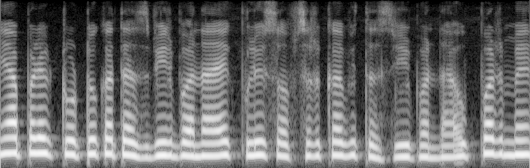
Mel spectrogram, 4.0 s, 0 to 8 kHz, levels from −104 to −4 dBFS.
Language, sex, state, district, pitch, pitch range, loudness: Hindi, female, Punjab, Fazilka, 230 Hz, 220-250 Hz, -15 LUFS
